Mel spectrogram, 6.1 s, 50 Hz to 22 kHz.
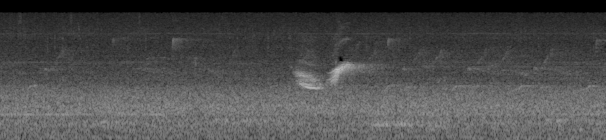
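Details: An Eastern Towhee at Clyde Shepard Nature Preserve, 13 February 2017, gives a single quick, rising two-part call, a bright upslurred 'chewink', over a steady background hiss of wind or distant traffic.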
